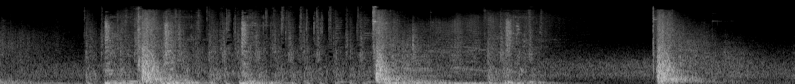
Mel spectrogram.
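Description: A sniper rifle fires loud booming shots.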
